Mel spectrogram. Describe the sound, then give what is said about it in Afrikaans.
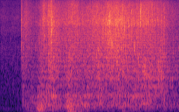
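A sudden splash as an animal slips from the bank into a river, followed by a couple of seconds of sloshing, gurgling water. Fairly loud, with no voices. “Hy steek sy een poot in die koel water en glimlag breed. Toe glip hy in die rivier in.”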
